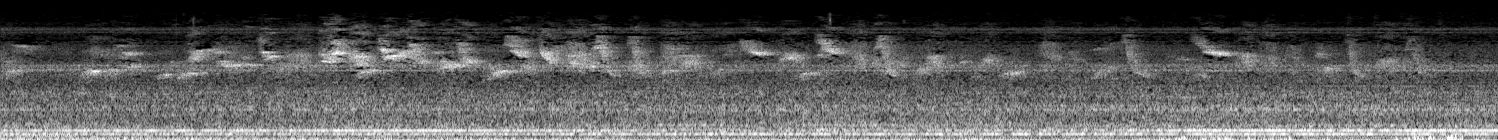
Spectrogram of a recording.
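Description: Birds chirping: many short chirps, each sliding downward, following one another all the way through, over a steady low hum.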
